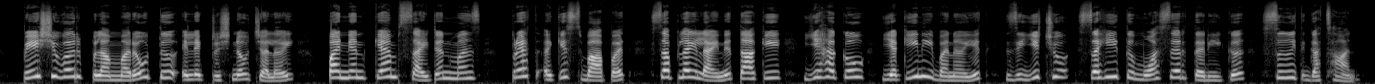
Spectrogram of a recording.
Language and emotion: Kashmiri, neutral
